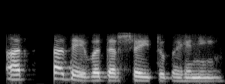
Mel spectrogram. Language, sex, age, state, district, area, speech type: Sanskrit, female, 45-60, Tamil Nadu, Thanjavur, urban, conversation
